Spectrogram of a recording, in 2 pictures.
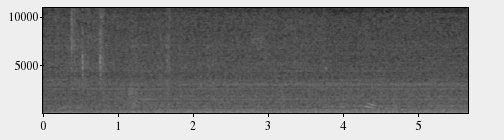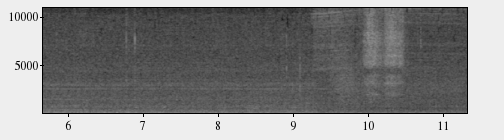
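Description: A Boeing 777 landing at Fort Myers, a loud continuous rumbling roar from the cabin that stays steady throughout, with faint higher rattles near the end.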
